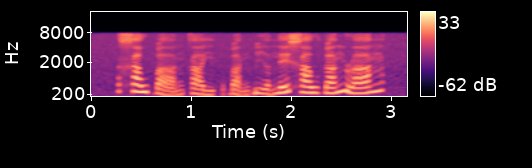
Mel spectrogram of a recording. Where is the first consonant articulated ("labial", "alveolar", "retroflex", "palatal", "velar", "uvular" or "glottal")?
velar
